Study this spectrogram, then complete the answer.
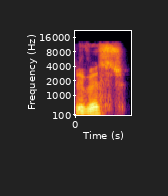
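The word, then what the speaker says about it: Rivest: reverse cipher number five actually it is pronounced as revest cipher number five and many other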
